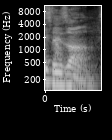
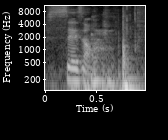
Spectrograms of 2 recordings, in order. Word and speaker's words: Saison: I think you're saying Saison, like Saigon, but it's not. – I always say it wrong. That's why I wanted to. Okay, Saison. – Saison.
